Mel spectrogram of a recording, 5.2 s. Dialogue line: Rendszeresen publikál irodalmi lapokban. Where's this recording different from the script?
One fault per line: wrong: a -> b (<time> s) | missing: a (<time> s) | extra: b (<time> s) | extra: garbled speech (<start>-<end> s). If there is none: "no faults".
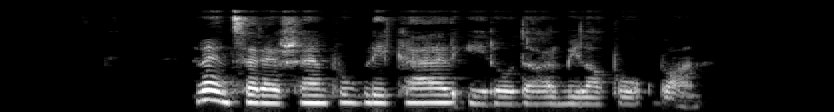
no faults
